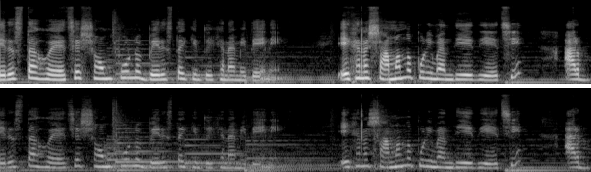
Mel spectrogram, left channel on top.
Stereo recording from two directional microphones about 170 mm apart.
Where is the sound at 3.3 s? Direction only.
60° left (ahead or behind); by 5.8 s 40° left (ahead or behind).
